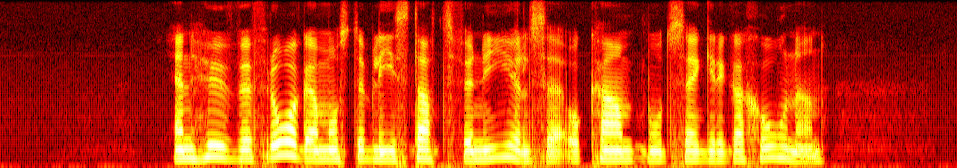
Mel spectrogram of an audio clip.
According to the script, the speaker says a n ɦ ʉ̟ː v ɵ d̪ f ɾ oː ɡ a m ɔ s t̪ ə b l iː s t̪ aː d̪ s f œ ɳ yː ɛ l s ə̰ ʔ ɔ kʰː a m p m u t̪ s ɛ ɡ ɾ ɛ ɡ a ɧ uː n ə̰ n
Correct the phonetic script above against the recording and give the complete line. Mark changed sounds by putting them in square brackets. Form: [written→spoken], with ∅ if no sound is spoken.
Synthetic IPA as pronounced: [a→ɛ] n ɦ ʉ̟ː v ɵ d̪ f ɾ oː ɡ a m ɔ s t̪ ə b l iː s t̪ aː [d̪→t̪] s f œ ɳ yː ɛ l s ə̰ ʔ ɔ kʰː a m p m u t̪ s ɛ ɡ ɾ ɛ ɡ a ɧ uː n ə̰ n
